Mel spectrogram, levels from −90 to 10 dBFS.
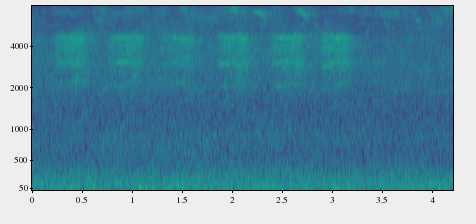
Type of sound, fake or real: real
